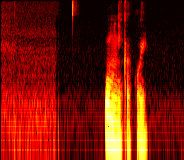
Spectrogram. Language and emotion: Russian, neutral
